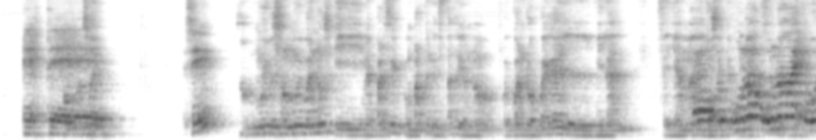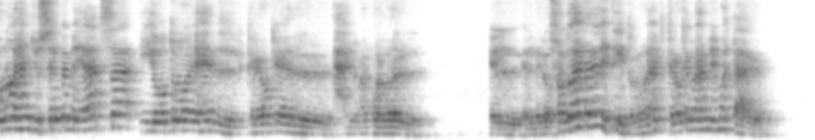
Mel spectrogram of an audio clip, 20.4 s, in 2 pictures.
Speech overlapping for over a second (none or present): present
